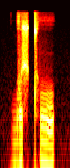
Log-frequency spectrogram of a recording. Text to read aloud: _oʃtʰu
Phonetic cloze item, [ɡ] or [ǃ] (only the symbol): ɡ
